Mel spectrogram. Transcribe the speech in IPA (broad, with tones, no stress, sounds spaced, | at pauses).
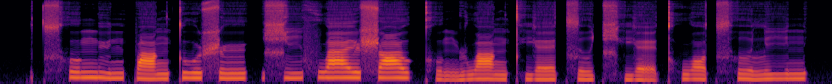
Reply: t͡sʰ ʊ˥ ŋ y˧˥ n p ɑ˧˥ ŋ t̪ u˥ ʂ ɻ̩˥ | ɕ i˧˥ f w a˥ ɪ̯ ʂ ɑ˥ ʊ̯ kʰ ʊ̰˨˩ ŋ ɻ w ɑ˥˩ ŋ t̪ʰ j ɛ˧˥ t͡s ɹ̩˧˥ t͡ɕʰ j ɛ̰˨˩ kʰ w ɔ˥˧ t͡sʰ ɹ̩˥˩ l i˥ n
